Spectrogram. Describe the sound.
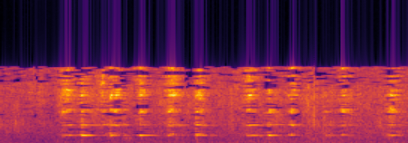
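Sheep bleating from livestock kept for lambs, with many short, repeated calls rising and falling in a steady sequence over a constant background hum.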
